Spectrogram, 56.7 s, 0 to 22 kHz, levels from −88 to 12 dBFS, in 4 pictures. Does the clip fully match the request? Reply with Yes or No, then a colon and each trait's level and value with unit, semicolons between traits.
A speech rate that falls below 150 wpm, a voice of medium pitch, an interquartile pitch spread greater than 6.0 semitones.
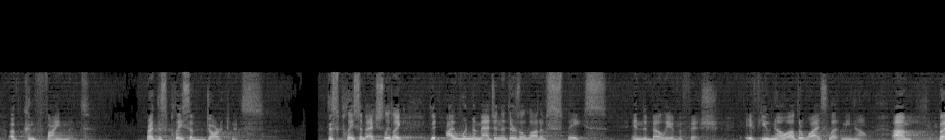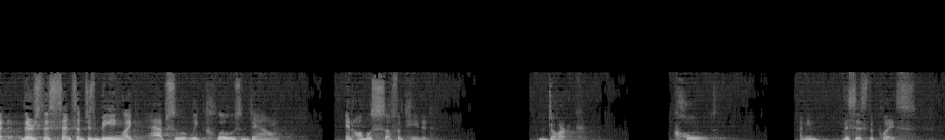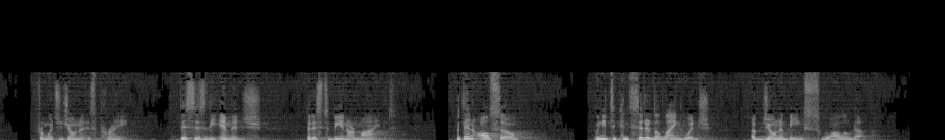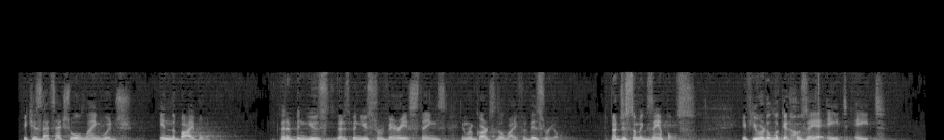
Yes: slow, 135 wpm; medium, 175 Hz; wide, 8.3 semitones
